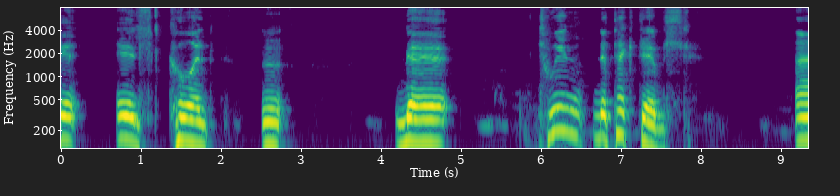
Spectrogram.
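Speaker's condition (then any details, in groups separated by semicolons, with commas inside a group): Cerebral palsy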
